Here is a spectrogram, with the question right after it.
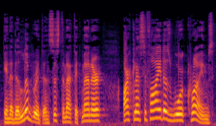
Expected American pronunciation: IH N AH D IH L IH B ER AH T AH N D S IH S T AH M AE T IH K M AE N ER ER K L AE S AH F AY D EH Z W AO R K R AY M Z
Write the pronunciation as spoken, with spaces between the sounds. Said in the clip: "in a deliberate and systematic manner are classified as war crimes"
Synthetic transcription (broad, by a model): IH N AH D IH L IH B ER AH T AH N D S IH S T AH M AE T IH K M AE N ER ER K L AE S AH F AY D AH Z W AO R K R AY M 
